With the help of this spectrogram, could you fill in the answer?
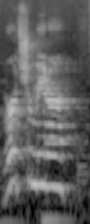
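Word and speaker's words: Gewürztraminer: now the next one hertz demeanor yes that's actually how you say it converts your meaning it looks weird i don't know why it's spelled that way it's german so virts demeanor very floral has a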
